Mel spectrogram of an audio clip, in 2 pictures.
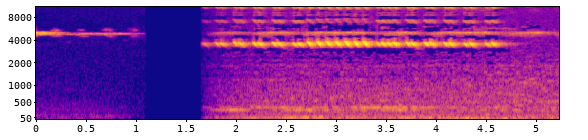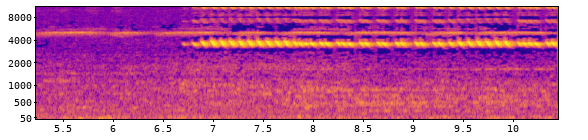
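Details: Autumn night insects, crickets among them, singing in a garden vegetable patch, DR-40X recording: after a faint start and a brief near-silence, loud pulsed trills burst in, fade midway, then surge again over soft background hiss.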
